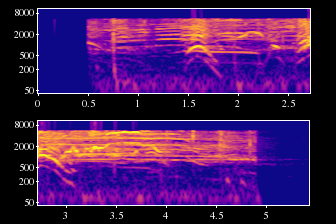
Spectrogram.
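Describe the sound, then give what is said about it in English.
A crowd of children shouting and cheering excitedly while playing water games at one of the bates, with high, swooping whoops and yells rising over one another in a loud, continuous burst lasting a few seconds before cutting off. “In this video clip, we went out to one of the bates and played some water games.”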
